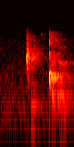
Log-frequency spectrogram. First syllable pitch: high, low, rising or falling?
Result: high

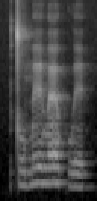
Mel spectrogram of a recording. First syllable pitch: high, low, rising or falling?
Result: low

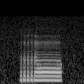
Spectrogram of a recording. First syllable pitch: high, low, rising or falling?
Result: high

